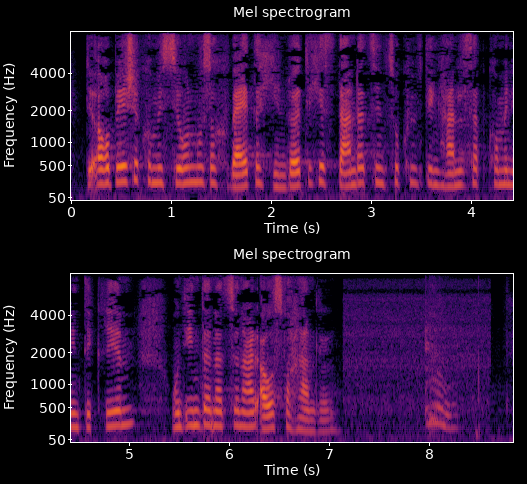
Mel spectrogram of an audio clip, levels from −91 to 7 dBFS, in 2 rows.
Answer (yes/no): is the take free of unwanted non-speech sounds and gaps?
no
